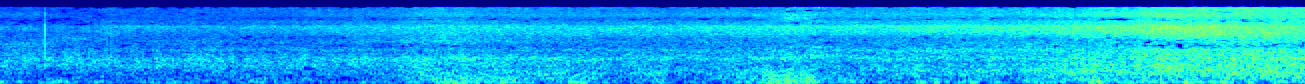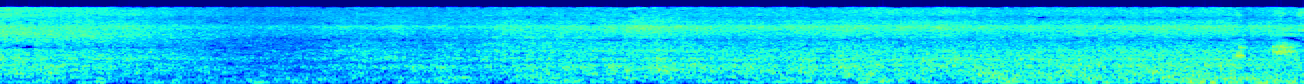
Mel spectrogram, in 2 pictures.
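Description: Rushing noise of ocean surf and wind on the microphone, swelling about halfway through and growing louder toward the end.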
